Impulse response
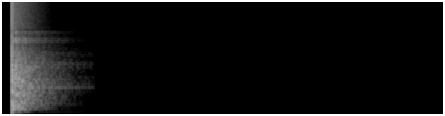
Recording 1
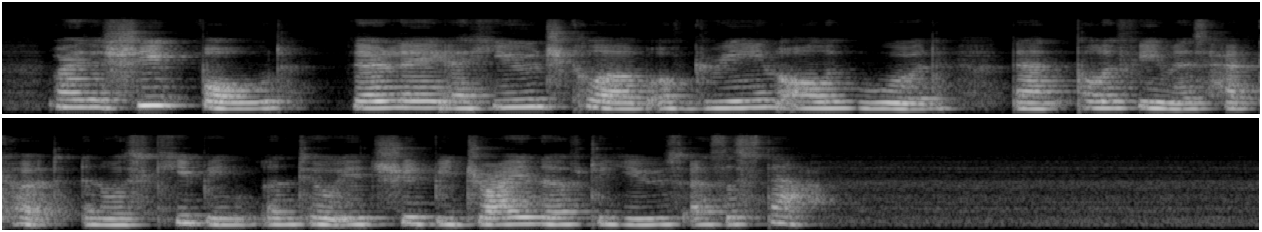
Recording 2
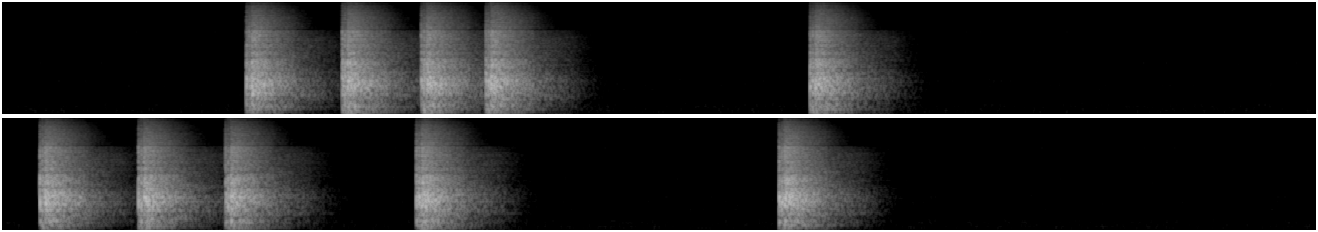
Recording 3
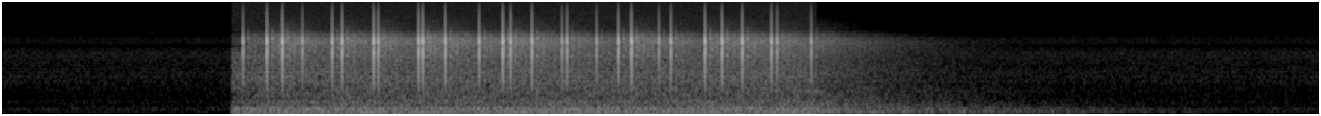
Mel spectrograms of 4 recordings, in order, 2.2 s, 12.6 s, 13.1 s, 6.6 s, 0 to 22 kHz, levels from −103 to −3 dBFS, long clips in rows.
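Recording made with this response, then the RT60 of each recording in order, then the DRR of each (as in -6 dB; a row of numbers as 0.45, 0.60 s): 1; 0.40, 0.65, 2.7 s; -2.5, 7.0, 6.0 dB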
